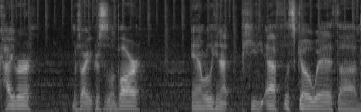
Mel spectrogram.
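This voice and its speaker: A middle-aged man with a deep, tired voice, rambling casually with fillers while he streams his illustration work. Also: steady tone, a little slow, a little mellow, faint music behind. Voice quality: deep, low voice. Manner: rambling, with frequent fillers and restarts. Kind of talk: casual live-stream talk while working.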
